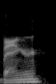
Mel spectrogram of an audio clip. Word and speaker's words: Bangor: And I believe it's pronounced Banger.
